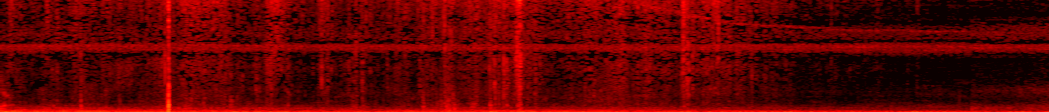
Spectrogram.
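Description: Footsteps and rustling through dense leafy undergrowth, with a few sharp twig snaps, the loudest a little under two seconds in. Steady high-pitched insect calls run underneath.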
